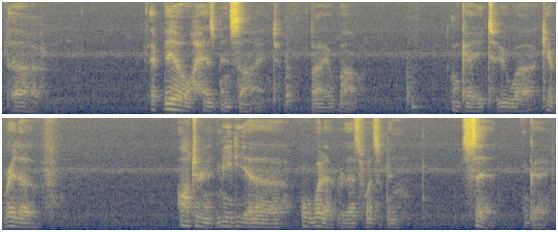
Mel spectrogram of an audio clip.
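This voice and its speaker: A quiet man's voice, fairly low and monotone, in an American accent, at a fairly slow pace with long, frequent pauses, amid audible room echo and noticeable background noise. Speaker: video blogger. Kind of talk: casual vlog monologue. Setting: bathroom at night. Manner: quiet, hushed; halting, many fillers.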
